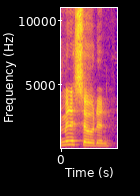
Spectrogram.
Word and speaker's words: Minnesotan: That's how you pronounce it. Minnesotan.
